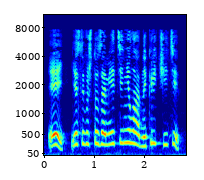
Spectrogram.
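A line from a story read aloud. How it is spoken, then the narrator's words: Sharp call. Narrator (Russian): окрикнула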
